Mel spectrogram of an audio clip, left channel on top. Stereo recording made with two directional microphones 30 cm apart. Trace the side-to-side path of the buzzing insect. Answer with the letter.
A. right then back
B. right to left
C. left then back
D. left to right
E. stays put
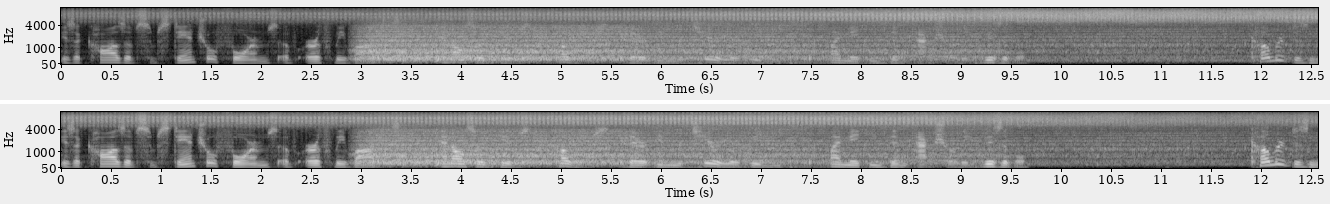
B.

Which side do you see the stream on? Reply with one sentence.
In this clip you hear the stream in the centre.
